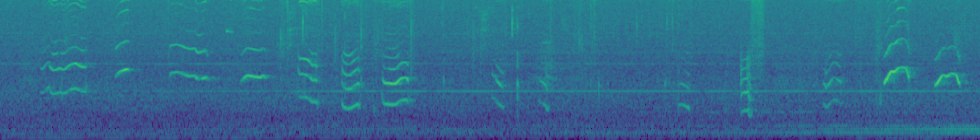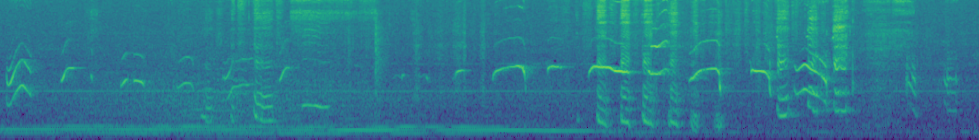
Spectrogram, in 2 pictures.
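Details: Newborn Dachshund-Jack Russell cross puppy that has wandered from its mother, whining: rapid, high, thin squeaks, many curving up then down, repeated about twice a second, with a steady low hum and soft rustling below.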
